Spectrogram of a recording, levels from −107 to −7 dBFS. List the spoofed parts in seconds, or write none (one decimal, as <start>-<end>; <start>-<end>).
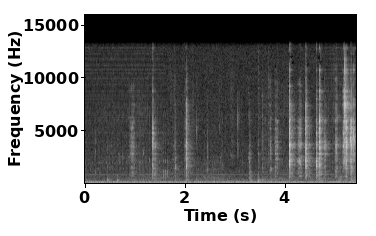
0.0-1.6; 4.8-5.4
